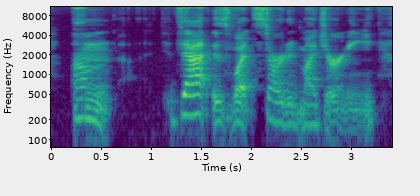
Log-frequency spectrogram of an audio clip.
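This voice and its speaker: The recording is very clean, the background silent. A woman talks with an American accent. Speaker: holistic health practitioner. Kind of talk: personal story video. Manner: slow, halting with many fillers.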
